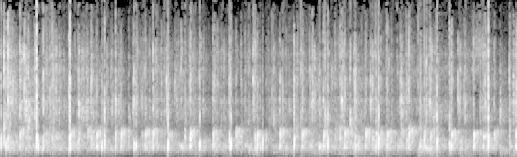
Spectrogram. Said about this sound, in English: So they deserve a round of applause, and they deserve it.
